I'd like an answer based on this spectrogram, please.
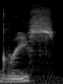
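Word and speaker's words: Gris: potential if you like Greece and by Greece I mean g r i s the uh pronunciation for the color not the substance that your mother clearly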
